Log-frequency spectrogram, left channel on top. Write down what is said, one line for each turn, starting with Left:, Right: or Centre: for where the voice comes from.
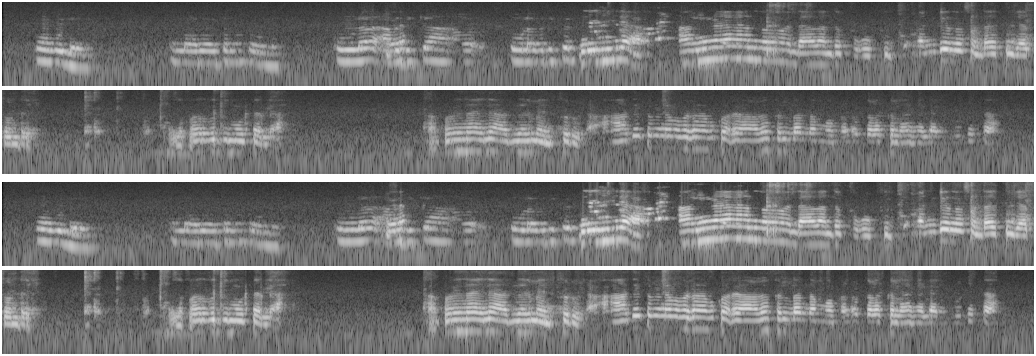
Left: പോകൂലേ എല്ലാരുമായിട്ടൊന്നും പോകൂലേ. സ്കൂള്
Right: എങ്ങനെ
Left: അവധിക്കാ ഏ സ്കൂൾ അവധി
Right: ഇല്ല അങ്ങനൊന്നുല്ല അതാ അന്റെ <unintelligible> പോക്ക് വണ്ടിയൊന്നും സൊന്തായിട്ട് ഇല്ലാത്തോണ്ടേ <unintelligible>
Left: ആഹ്
Right: അതു ബുദ്ധിമുട്ടല്ലേ.
Left: <unintelligible>
Right: പിന്നെ അതില് ആദ്യം തന്നെ മെനക്കെടൂല ആദ്യൊക്കെ പിന്നെ ഇവിടെ കൊറെ ആളൊക്കെള്ള മമ്മളക്കളൊക്കെള്ള <unintelligible> <unintelligible>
